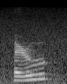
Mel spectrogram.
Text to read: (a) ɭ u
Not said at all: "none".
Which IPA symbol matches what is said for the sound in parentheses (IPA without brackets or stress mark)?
ə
